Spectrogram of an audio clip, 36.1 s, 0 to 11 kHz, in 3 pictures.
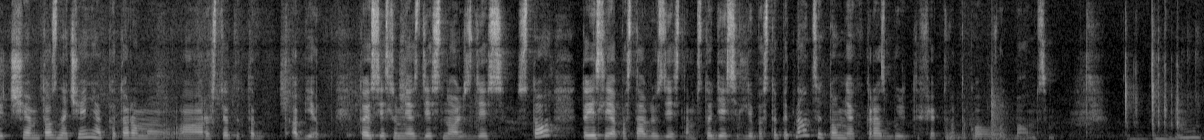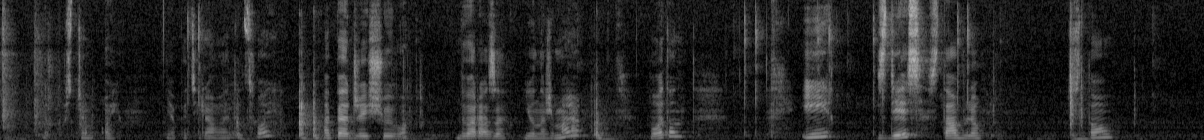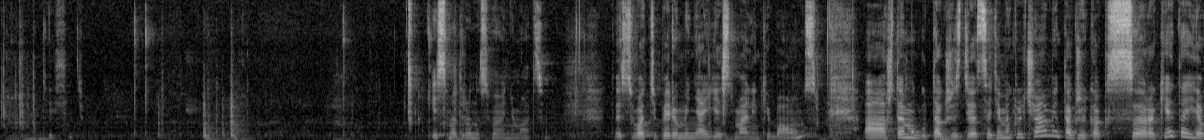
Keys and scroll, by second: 11.3 1, 11.7 0, 16.0 u, 22.8 1, 23.9-24.8 typing, 28.6 space, 31.2 space.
